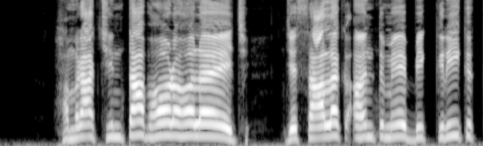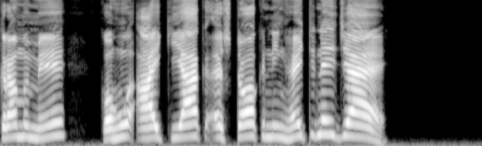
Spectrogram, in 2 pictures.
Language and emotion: Maithili, fearful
